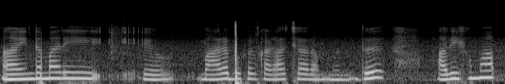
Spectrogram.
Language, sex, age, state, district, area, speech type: Tamil, female, 18-30, Tamil Nadu, Sivaganga, rural, spontaneous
